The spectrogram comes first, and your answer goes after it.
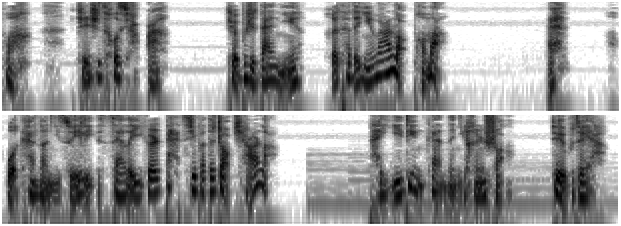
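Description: A crude male thug sneers and jeers in an erotic audio story, as a woman reader puts him on. The voice is low and gravelly with a rough husky edge, and the pitch swings widely as he mocks. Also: huge pitch swings, normal speed, long pauses, faint music behind, full character voice. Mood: jeering. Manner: mocking, leering taunts.

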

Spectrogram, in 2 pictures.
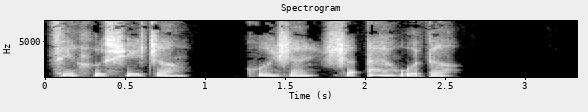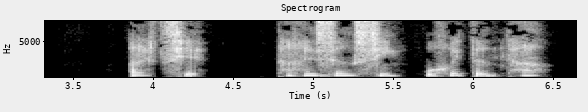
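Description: A woman tells a first-person audio story in a soft, intimate voice. Her tone is dark and mellow, with a gravelly, husky grain. Faint music plays beneath her narration. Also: fairly high pitch, steady tone, measured pace, no room sound, clean studio sound.

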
